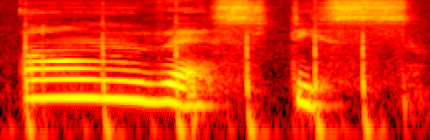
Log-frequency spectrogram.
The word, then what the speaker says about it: investissent: Il ou elle investissent. Because don't forget, we don't pronounce the ENT.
